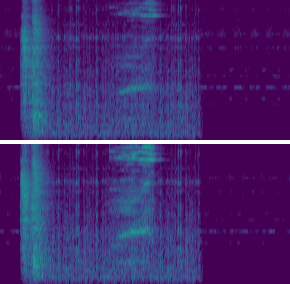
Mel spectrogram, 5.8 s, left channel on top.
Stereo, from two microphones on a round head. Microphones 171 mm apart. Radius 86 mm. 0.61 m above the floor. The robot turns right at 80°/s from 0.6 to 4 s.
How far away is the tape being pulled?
About 1.9 m.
